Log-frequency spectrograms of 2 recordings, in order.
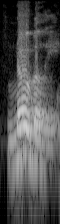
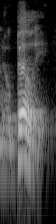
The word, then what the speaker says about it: nobili: word is nobili nobly we have last syllable come to the second last syllable bi short i there's an l just a single consonant so we go back to the third syllable so it would be nobly not nobili um here's another one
